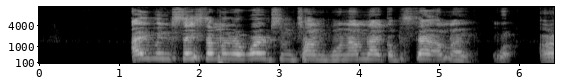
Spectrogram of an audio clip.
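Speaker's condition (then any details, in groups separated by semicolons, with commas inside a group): Mild cerebral palsy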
